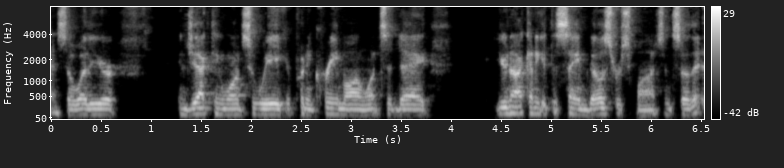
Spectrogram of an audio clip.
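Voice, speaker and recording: An ordinary speaking voice from a man, fairly low and fairly quick. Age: 50s. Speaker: surgeon and athlete. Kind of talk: interview.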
